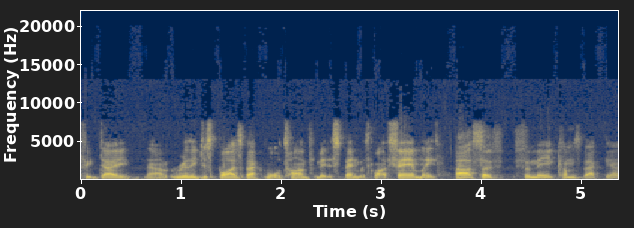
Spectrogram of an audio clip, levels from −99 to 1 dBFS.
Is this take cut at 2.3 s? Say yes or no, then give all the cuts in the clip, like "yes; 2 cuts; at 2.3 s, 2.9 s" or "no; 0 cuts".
no; 1 cut; at 3.5 s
